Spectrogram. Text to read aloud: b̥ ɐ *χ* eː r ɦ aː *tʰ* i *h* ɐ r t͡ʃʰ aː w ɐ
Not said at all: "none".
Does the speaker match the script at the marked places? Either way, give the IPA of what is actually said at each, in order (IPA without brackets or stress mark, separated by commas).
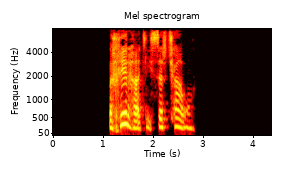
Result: χ, tʰ, s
